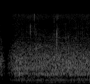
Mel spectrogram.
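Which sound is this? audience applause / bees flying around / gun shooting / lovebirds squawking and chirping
bees flying around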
